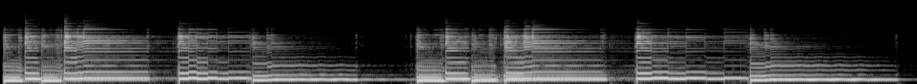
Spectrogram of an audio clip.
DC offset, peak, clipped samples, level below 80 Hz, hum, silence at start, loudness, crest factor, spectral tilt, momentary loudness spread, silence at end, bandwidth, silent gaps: under 0.1%; 0 dBFS; under 0.1%; -50 dBFS; none; 0.05 s; -16 LUFS; 16 dB; -7.5 dB/octave; 8 LU; 0.15 s; 7.2 kHz; none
